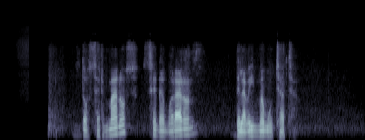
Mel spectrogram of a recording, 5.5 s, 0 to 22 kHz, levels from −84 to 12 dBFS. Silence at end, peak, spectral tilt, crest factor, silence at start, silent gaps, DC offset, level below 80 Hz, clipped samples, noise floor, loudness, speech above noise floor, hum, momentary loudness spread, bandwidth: 1.1 s; -2 dBFS; -6.5 dB/octave; 24 dB; 0.75 s; none; under 0.1%; -58 dBFS; under 0.1%; -66 dBFS; -25 LUFS; 42 dB; none; 13 LU; 7.6 kHz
